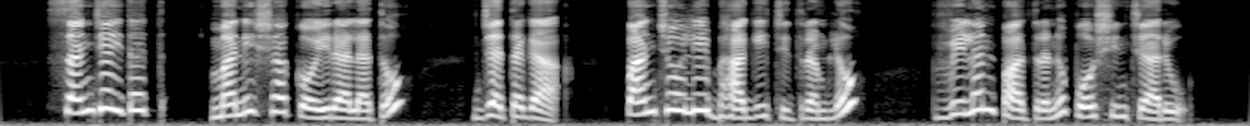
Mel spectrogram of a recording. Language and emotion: Telugu, neutral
